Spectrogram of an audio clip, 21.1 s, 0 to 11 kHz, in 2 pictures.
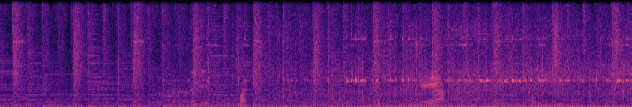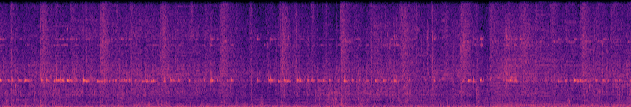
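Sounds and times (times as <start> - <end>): bike rattling over rough trail: 2.8 - 21.0
bike tyres rumbling: 4.2 - 21.0
wind on camera: 4.8 - 21.0.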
